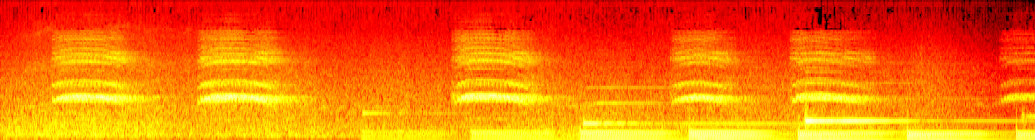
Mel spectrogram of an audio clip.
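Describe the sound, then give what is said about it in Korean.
Crows caw in the evening in a series of about six harsh, harmonic-rich calls spaced roughly a second or so apart, with a steady low droning tone joining underneath partway through. “까마귀들은 이날 저녁에도 별다른 소리는 없이 그저 까까거리다가 이따금씩 까르르 하고 그 지혜의 아래 알이 한없이 붙은 발음을 내곤 하였다.”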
